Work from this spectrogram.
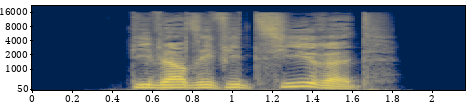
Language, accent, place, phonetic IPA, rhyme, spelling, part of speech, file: German, Germany, Berlin, [divɛʁzifiˈt͡siːʁət], -iːʁət, diversifizieret, verb, De-diversifizieret.ogg
- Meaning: second-person plural subjunctive I of diversifizieren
